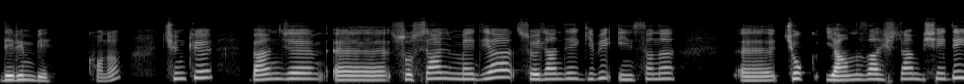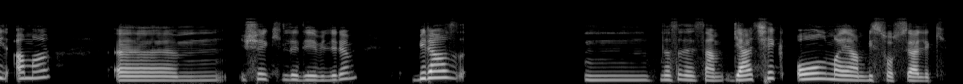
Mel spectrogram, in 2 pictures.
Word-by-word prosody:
derin 205 Hz, +1 st, +4 dB
bir 170 Hz, -4 st, -2 dB, 0.4 s
konu. 180 Hz, -, -7 dB, 0.4 s
Çünkü 300 Hz, +4 st, -1 dB, 0.4 s
bence, 255 Hz, +3 st, +1 dB
eee, 200 Hz, 0 st, +2 dB
sosyal 270 Hz, +4 st, 0 dB
medya 265 Hz, +5 st, 0 dB
söylendiği 250 Hz, +1 st, 0 dB
gibi 285 Hz, +5 st, -4 dB
insanı, 250 Hz, +4 st, -4 dB, 0.7 s
eee, 185 Hz, +1 st, 0 dB
çok 270 Hz, +1 st, +2 dB, 0.2 s
yalnızlaştıran 230 Hz, +4 st, +2 dB
bir 230 Hz, -, -6 dB
şey 260 Hz, -1 st, -1 dB
değil 305 Hz, -2 st, +2 dB
ama, 290 Hz, +3 st, +1 dB, 0.7 s
emm, 190 Hz, 0 st, -1 dB, 0.2 s
şu 215 Hz, -, -13 dB
şekilde 220 Hz, -4 st, -3 dB
diyebilirim, 205 Hz, +8 st, -2 dB, 0.6 s
biraz 305 Hz, +5 st, +5 dB, 1.2 s
Imm, 200 Hz, 0 st, -7 dB
nasıl 210 Hz, +2 st, -2 dB
desem, 190 Hz, -3 st, -1 dB
gerçek 220 Hz, +8 st, +4 dB, 0.2 s
olmayan 230 Hz, -5 st, +5 dB
bir 200 Hz, -, -3 dB
sosyallik, 175 Hz, -3 st, -1 dB
225 Hz, 95 wpm, -24 LUFS, 200-260 Hz, 1.2 s, biraz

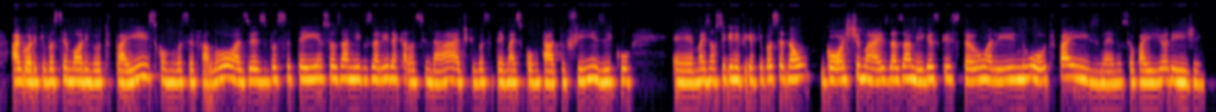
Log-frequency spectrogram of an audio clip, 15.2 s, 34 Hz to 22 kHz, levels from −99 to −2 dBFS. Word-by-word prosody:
agora 200 Hz, -1 st, +4 dB
que 200 Hz, -, -5 dB
você 200 Hz, +2 st, 0 dB
mora 200 Hz, -1 st, +3 dB
em 190 Hz, -1 st, +3 dB
outro 190 Hz, 0 st, -1 dB
país, 210 Hz, +8 st, +1 dB
como 195 Hz, -2 st, 0 dB
você 195 Hz, 0 st, -1 dB
falou, 220 Hz, +6 st, 0 dB
às 200 Hz, -2 st, 0 dB
vezes 205 Hz, -1 st, -1 dB
você 225 Hz, +2 st, -4 dB
tem 225 Hz, +1 st, +1 dB
os 235 Hz, -, -3 dB
seus 235 Hz, -1 st, -2 dB
amigos 230 Hz, -1 st, +1 dB
ali 230 Hz, +1 st, 0 dB
daquela 225 Hz, -4 st, -2 dB
cidade 195 Hz, 0 st, -2 dB
que 195 Hz, -, -11 dB
você 195 Hz, 0 st, -4 dB
tem 195 Hz, 0 st, -1 dB
mais 190 Hz, +1 st, 0 dB
contato 190 Hz, -1 st, 0 dB
físico, 205 Hz, -1 st, 0 dB, 0.6 s
eh, 190 Hz, -1 st, +2 dB
mas 200 Hz, +2 st, +2 dB
não 210 Hz, -, 0 dB
significa 225 Hz, 0 st, +1 dB
que 230 Hz, -, -5 dB
você 235 Hz, +2 st, -1 dB
não 235 Hz, +3 st, +1 dB
goste 220 Hz, +3 st, +1 dB
mais 215 Hz, -2 st, +1 dB
das 220 Hz, +1 st, 0 dB
amigas 230 Hz, -1 st, +2 dB
que 240 Hz, -, -7 dB
estão 225 Hz, -1 st, -1 dB
ali 215 Hz, +1 st, -1 dB
no 230 Hz, +1 st, +4 dB
outro 220 Hz, -2 st, 0 dB
país, 240 Hz, -6 st, +1 dB
né, 180 Hz, -1 st, -1 dB
no 185 Hz, +1 st, -3 dB
seu 195 Hz, 0 st, -5 dB
país 190 Hz, -1 st, +1 dB
de 195 Hz, +2 st, -1 dB
origem. 190 Hz, -4 st, +1 dB
210 Hz, 195 wpm, -23 LUFS, 195-230 Hz, 0.6 s, agora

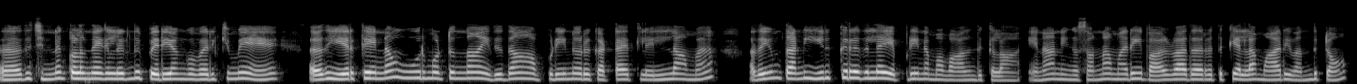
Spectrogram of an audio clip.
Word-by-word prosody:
அதாவது 225 Hz, +4 st, +2 dB
சின்ன 250 Hz, +3 st, 0 dB
குழந்தைகள்லேருந்து 265 Hz, 0 st, +5 dB
பெரியவங்க 250 Hz, 0 st, +5 dB
வரைக்குமே 260 Hz, +3 st, 0 dB, 0.6 s
அதாவது 230 Hz, +5 st, +5 dB
இயற்கைன்னா 270 Hz, +4 st, +4 dB, 0.2 s
ஊர் 300 Hz, -1 st, 0 dB
மட்டும் 275 Hz, 0 st, -1 dB
தான். 285 Hz, 0 st, +2 dB
இதுதான் 255 Hz, +4 st, -1 dB
அப்பிடின்னு 245 Hz, +3 st, -3 dB
ஒரு 240 Hz, -, 0 dB
கட்டாயத்தில 230 Hz, +1 st, -2 dB
இல்லாம 240 Hz, -1 st, -3 dB, 0.5 s
அதையும் 285 Hz, +5 st, 0 dB
தாண்டி 270 Hz, +2 st, +3 dB
இருக்கிறதில 295 Hz, -1 st, +2 dB, 0.2 s
எப்படி 255 Hz, +2 st, -4 dB
நம்ம 230 Hz, -1 st, -6 dB
வாழ்ந்துக்கலாம். 200 Hz, -2 st, -7 dB, 0.2 s
ஏன்னா, 220 Hz, +4 st, -5 dB
நீங்க 220 Hz, -2 st, -6 dB
சொன்னமாரி 245 Hz, +3 st, -3 dB
வாழ்வாதாரத்துக்கு 230 Hz, +3 st, -1 dB
எல்லாம் 230 Hz, 0 st, -2 dB
மாறி 220 Hz, +2 st, -2 dB
வந்துட்டோம். 215 Hz, +1 st, -6 dB
245 Hz, 125 wpm, -19 LUFS, 225-270 Hz, 0.6 s, குழந்தைகள்லேருந்து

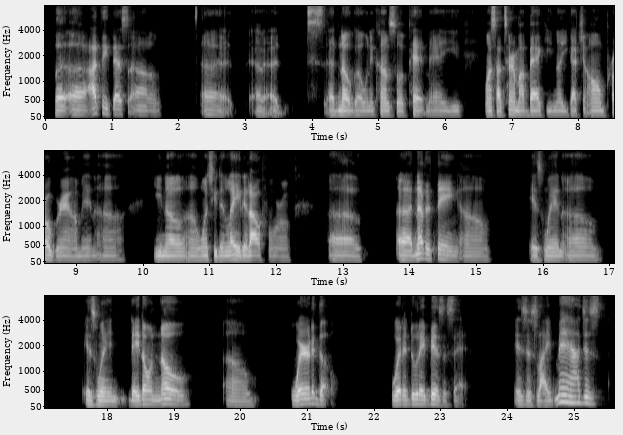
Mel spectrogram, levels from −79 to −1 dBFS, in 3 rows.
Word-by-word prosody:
But, 115 Hz, 0 st, +4 dB
uh, 115 Hz, -1 st, +1 dB
I -, -, +5 dB
think 140 Hz, -5 st, -5 dB
that's, 125 Hz, 0 st, 0 dB
um, 110 Hz, -2 st, -7 dB, 0.6 s
uh, 115 Hz, -3 st, -4 dB, 0.4 s
uh -, -, -5 dB, 0.2 s
uh -, -, -5 dB, 0.4 s
ts -, -, 0 dB
a 115 Hz, -, 0 dB
no 110 Hz, 0 st, +3 dB
go 110 Hz, -1 st, -3 dB
when 110 Hz, 0 st, -5 dB
it 110 Hz, -, -9 dB
comes 110 Hz, -1 st, +1 dB
to 105 Hz, -, -2 dB
a 105 Hz, -, -3 dB
pet, 105 Hz, 0 st, 0 dB
man, 110 Hz, 0 st, -7 dB
you 105 Hz, 0 st, -9 dB, 0.4 s
once 110 Hz, 0 st, +2 dB
I 100 Hz, -, +5 dB
turn 115 Hz, +3 st, +2 dB
my 110 Hz, 0 st, +1 dB
back, 110 Hz, +1 st, +1 dB
you 105 Hz, -, -7 dB
know, 110 Hz, -, -5 dB
you 105 Hz, -2 st, -6 dB
got -, -, -2 dB
your -, -, -6 dB
own 110 Hz, 0 st, 0 dB
program 105 Hz, -3 st, 0 dB
and, 105 Hz, +1 st, -8 dB
uh, 110 Hz, +1 st, -9 dB, 0.5 s
you 105 Hz, -, -1 dB
know, 105 Hz, 0 st, +2 dB
uh, 105 Hz, 0 st, -3 dB
once 110 Hz, +1 st, -2 dB
you 110 Hz, -, 0 dB
done 110 Hz, +1 st, 0 dB
laid 115 Hz, -2 st, +4 dB
it 110 Hz, 0 st, +4 dB
out 110 Hz, 0 st, +4 dB
for 105 Hz, -2 st, -10 dB
'em. 100 Hz, -, -12 dB, 0.6 s
Uh, 110 Hz, -2 st, -3 dB, 0.6 s
uh, 115 Hz, -1 st, +5 dB
another 135 Hz, +1 st, +4 dB
thing, 115 Hz, -4 st, 0 dB
um, 105 Hz, -1 st, -8 dB, 0.6 s
is 105 Hz, 0 st, -4 dB
when, 105 Hz, 0 st, -1 dB
um 110 Hz, 0 st, -6 dB, 0.8 s
is 115 Hz, -1 st, +1 dB
when 110 Hz, -2 st, +1 dB
they 115 Hz, -, +5 dB
don't 120 Hz, -1 st, +2 dB
know, 120 Hz, -2 st, +3 dB, 0.5 s
um, 105 Hz, -3 st, -8 dB, 0.5 s
where 125 Hz, +4 st, +7 dB
to 150 Hz, -, 0 dB
go, 135 Hz, -, -4 dB, 0.8 s
where 115 Hz, +1 st, +4 dB
to 120 Hz, -, 0 dB
do 130 Hz, +2 st, +2 dB
they 120 Hz, -1 st, +4 dB
business 115 Hz, -4 st, +1 dB
at. -, -, -12 dB, 0.7 s
It's 115 Hz, -1 st, -3 dB
just 105 Hz, 0 st, -3 dB
like, 105 Hz, 0 st, 0 dB
"Man, 180 Hz, -3 st, +5 dB
I -, -, 0 dB
just 155 Hz, -3 st, -2 dB
110 Hz, 175 wpm, -23 LUFS, 105-115 Hz, 0.8 s, where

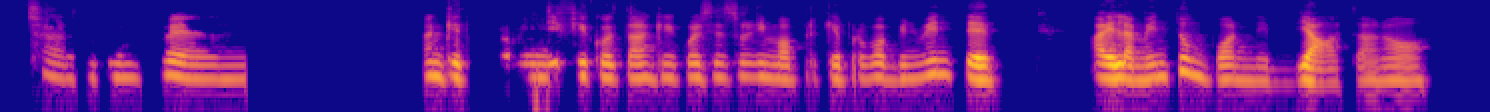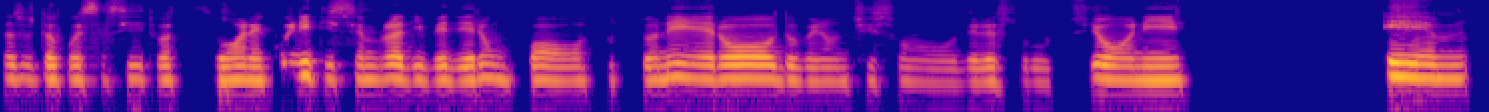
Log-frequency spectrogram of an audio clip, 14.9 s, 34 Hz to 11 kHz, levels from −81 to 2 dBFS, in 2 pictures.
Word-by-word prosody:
Certo, 210 Hz, -4 st, -13 dB
compren 205 Hz, -2 st, -4 dB, 0.9 s
anche 220 Hz, -2 st, +1 dB
ti -, -, -26 dB
trovi 210 Hz, 0 st, -14 dB
in -, -, -4 dB
difficoltà 210 Hz, -1 st, -2 dB
anche 205 Hz, 0 st, -3 dB
in 205 Hz, -, -7 dB
quel 210 Hz, +1 st, -2 dB
senso 210 Hz, +1 st, -9 dB
lì, 215 Hz, 0 st, -5 dB
ma 190 Hz, -2 st, -3 dB
perché, 195 Hz, 0 st, -7 dB
probabilmente, 195 Hz, 0 st, +2 dB, 0.4 s
hai 200 Hz, -2 st, +9 dB
la 200 Hz, -1 st, +9 dB
mente 210 Hz, +8 st, 0 dB
un 230 Hz, -5 st, -2 dB
po' 190 Hz, -, -4 dB
annebbiata, 170 Hz, -, +1 dB
no, 90 Hz, 0 st, -6 dB, 0.2 s
da 195 Hz, -, -9 dB
tutta 185 Hz, -1 st, -2 dB
questa 185 Hz, 0 st, -6 dB
situazione, 185 Hz, 0 st, -3 dB
quindi 220 Hz, +5 st, +1 dB
ti 210 Hz, -3 st, -10 dB
sembra 190 Hz, +1 st, 0 dB
di 185 Hz, 0 st, -5 dB
vedere 180 Hz, +1 st, -1 dB
un 190 Hz, -3 st, -6 dB
po' 180 Hz, -1 st, -4 dB
tutto 185 Hz, -1 st, -8 dB
nero 195 Hz, -1 st, +4 dB
dove 180 Hz, -2 st, -6 dB
non 170 Hz, 0 st, -11 dB
ci 175 Hz, 0 st, -18 dB
sono 165 Hz, -2 st, -17 dB
delle 165 Hz, +1 st, -5 dB
soluzioni. 180 Hz, +2 st, -2 dB, 0.9 s
Ehm, 200 Hz, -3 st, +6 dB
190 Hz, 170 wpm, -23 LUFS, 180-205 Hz, 0.9 s, hai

